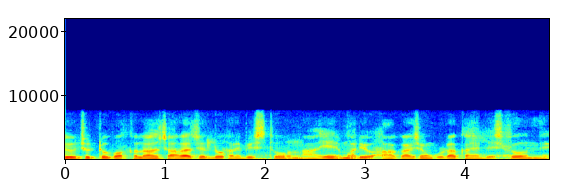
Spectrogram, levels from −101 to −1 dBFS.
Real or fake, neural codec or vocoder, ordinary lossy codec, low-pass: fake; codec, 16 kHz, 0.8 kbps, ZipCodec; none; none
